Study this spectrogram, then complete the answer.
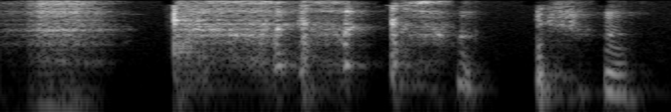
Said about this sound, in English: Yes, I still have a bit of a cough. Excuse me.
